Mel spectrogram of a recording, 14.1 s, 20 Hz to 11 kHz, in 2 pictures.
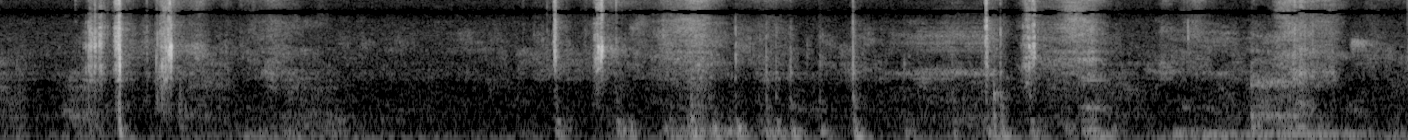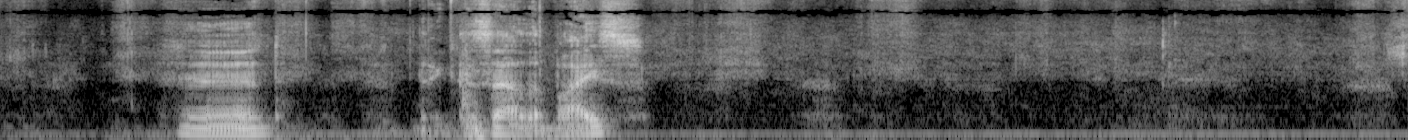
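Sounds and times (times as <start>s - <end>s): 
scissors snipping a thread tail at a fly-tying vise: 0.4s - 1.0s, 2.7s - 5.5s
soft handling and rustling: 2.5s - 14.0s
speech: 7.9s - 8.5s, 9.4s - 10.3s.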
